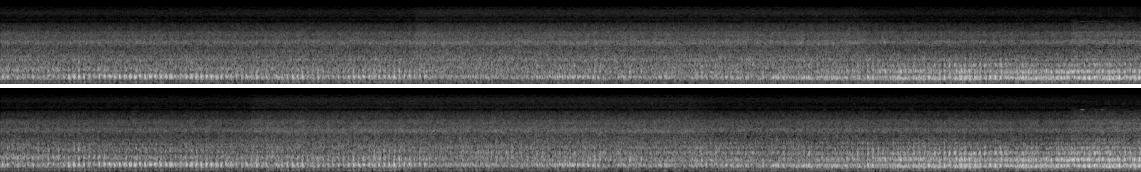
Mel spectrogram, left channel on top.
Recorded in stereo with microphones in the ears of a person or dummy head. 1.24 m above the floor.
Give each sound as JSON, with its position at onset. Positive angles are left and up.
{"t": 0.0, "sound": "a helicopter", "side_deg": -55}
